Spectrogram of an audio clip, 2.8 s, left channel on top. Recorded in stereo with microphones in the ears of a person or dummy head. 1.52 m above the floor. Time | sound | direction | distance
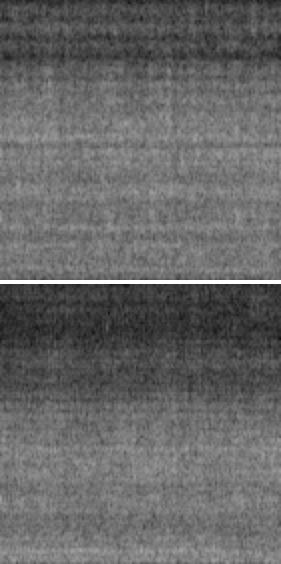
0.0 | running water | 55° left (ahead or behind) | 9 m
